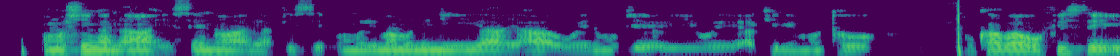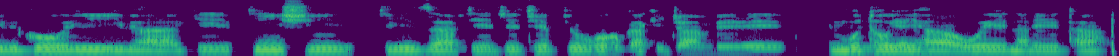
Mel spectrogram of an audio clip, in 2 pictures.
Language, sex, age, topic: Rundi, male, 18-24, agriculture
